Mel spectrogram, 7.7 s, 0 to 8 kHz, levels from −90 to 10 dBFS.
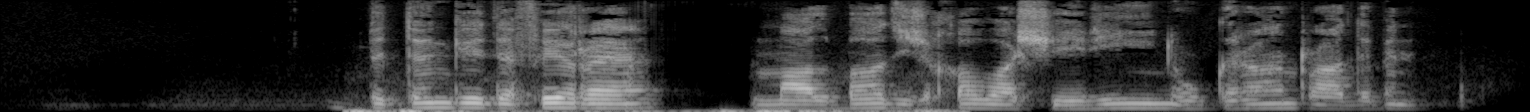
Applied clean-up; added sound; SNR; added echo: neural mask model Resemble Enhance denoiser.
